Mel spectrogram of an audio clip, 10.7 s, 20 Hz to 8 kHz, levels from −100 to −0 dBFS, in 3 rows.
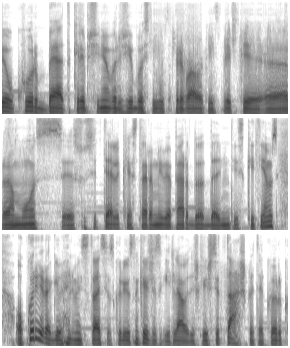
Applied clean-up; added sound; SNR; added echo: neural separator model SepFormer DNS4.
